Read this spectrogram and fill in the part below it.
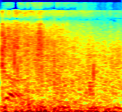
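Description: Confringo spell explosion in the video game Hogwarts Legacy: a loud, booming blast with heavy low rumble filling the whole moment, close and forceful.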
